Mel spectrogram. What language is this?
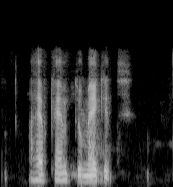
English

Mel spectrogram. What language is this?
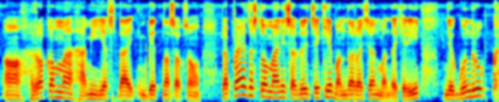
Nepali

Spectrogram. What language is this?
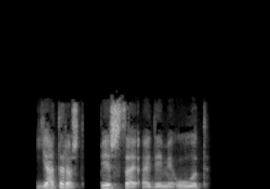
Mari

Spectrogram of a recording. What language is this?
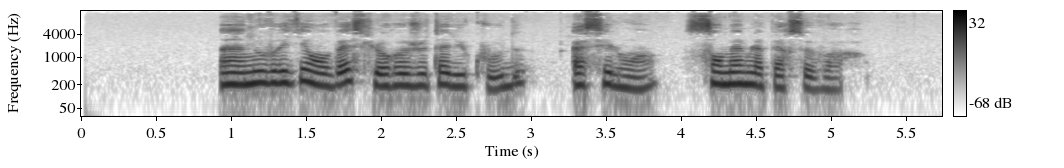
French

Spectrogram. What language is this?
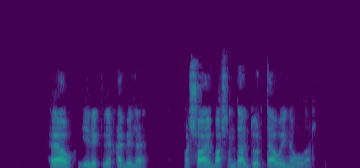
Bashkir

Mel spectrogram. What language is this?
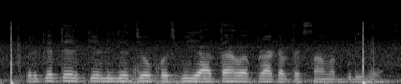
Hindi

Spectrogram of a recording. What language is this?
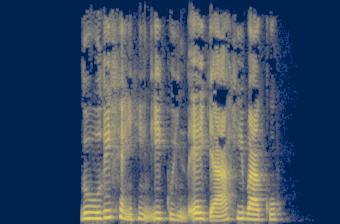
Tepeuxila Cuicatec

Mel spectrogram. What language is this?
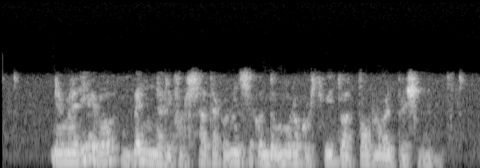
Italian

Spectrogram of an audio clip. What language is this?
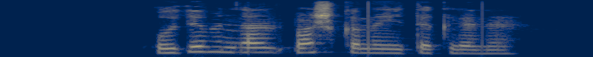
Bashkir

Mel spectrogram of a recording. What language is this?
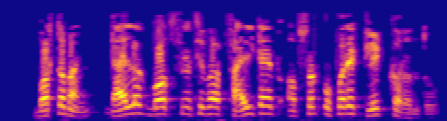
Odia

